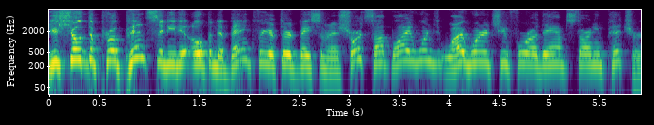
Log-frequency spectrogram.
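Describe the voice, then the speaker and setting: Loud and very fast, a man talks at an extremely high pitch with ordinary pitch variation and hardly any pauses. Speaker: sports talk show host. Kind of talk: live stream sports talk. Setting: live stream. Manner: animated. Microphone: audio distorting from yelling, mic moved away.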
